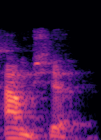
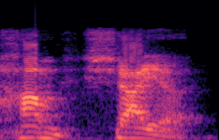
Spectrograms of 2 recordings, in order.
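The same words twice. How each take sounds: First: The ending is a reduced 'sure' sound. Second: The ending is a full 'shire' sound. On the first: The speaker calls it right. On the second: The speaker calls it wrong. "It's not"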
